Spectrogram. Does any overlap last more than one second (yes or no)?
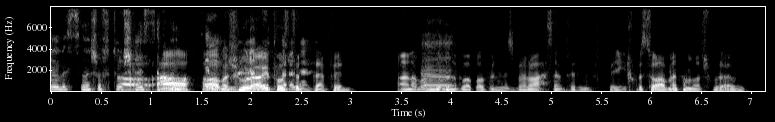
yes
